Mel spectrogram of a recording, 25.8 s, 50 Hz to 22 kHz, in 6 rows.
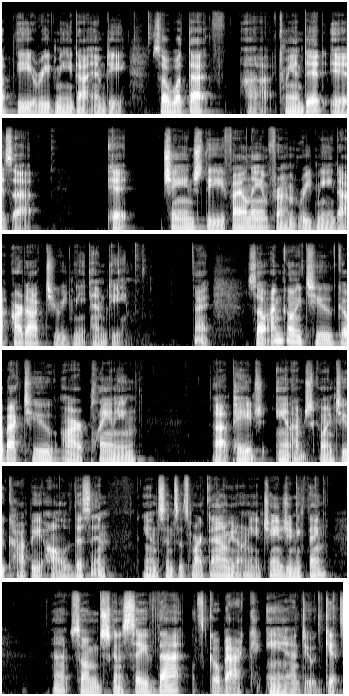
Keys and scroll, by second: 20.1 super+Tab, 21.0 super+a, 21.2 super+v, 22.5 super+s, 22.8 super+Tab.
